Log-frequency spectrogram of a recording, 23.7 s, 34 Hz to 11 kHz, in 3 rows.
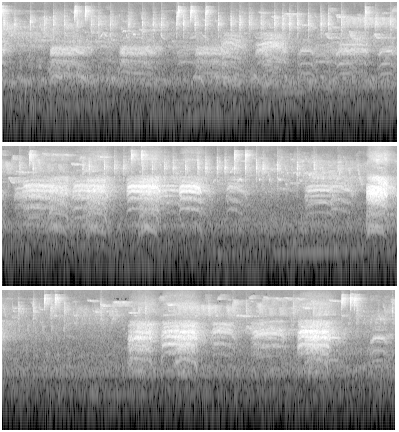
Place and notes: {
  "title": "Lac de la Liez - Dawn chorus",
  "date": "2014-07-12 05:00:00",
  "description": "Dawn chorus recorded after a night in my tent, on the border of the lake.",
  "latitude": "47.87",
  "longitude": "5.42",
  "altitude": "358",
  "timezone": "Europe/Paris"
}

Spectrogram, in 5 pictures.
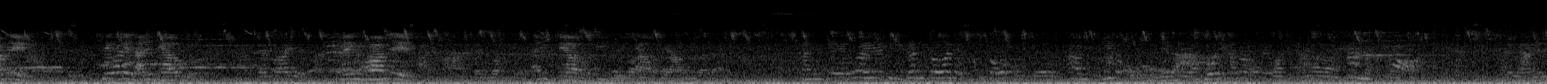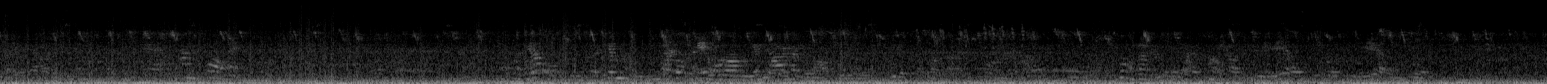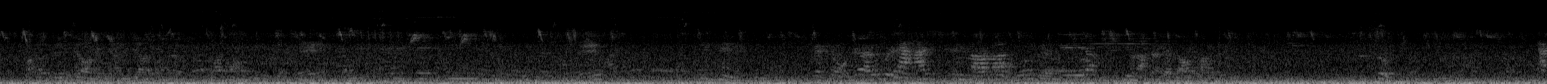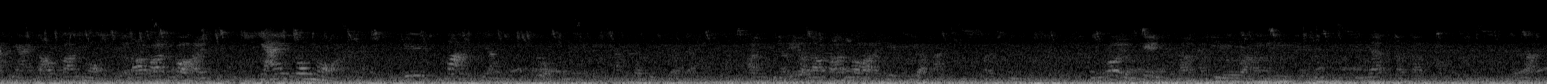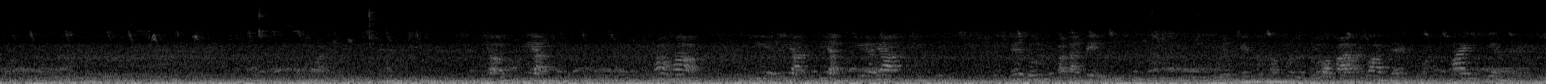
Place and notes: {
  "title": "Mínquán Road, Taoyuan City - in the Park",
  "date": "2013-08-12 12:31:00",
  "description": "Group of elderly people chatting, in the Park, Sony PCM D50 + Soundman OKM II",
  "latitude": "24.99",
  "longitude": "121.31",
  "altitude": "100",
  "timezone": "Asia/Taipei"
}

